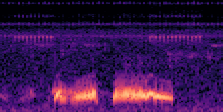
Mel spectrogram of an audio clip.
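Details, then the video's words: Spotted dove trained as a decoy, reacting to a wild bird descending for the second time; two loud hollow coos in close succession, the second longer and sagging slightly at its end, faint high whine underneath. "Inilah Reaksi Tekukur Ajaran Di Turunin Burung Liar Untuk Kedua Kalinya"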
